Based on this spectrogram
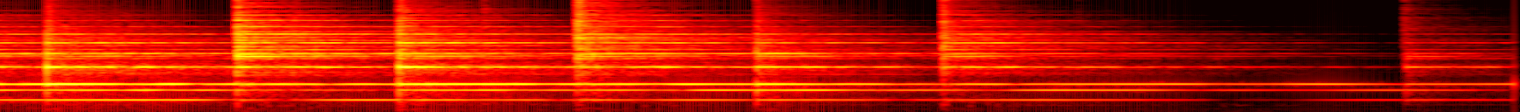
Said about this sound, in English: Why are these bells so fucking loud?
